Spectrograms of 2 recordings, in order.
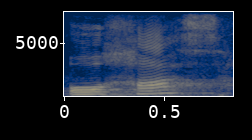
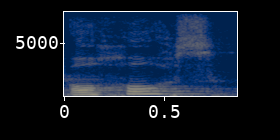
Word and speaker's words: hojas: Be careful with las marchitas hojas. I heard ojos. Hojas, which are leaves. Ojos are eyes.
